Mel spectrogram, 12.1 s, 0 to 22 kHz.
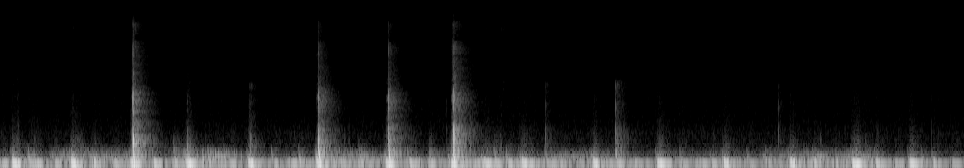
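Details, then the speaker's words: Adult's own heartbeat via Littmann CORE Bluetooth digital stethoscope, about two minutes after drinking espresso: steady, deep thumps about 77 a minute, felt as slightly stronger, rate little changed, occasional handling clicks. "Sounds like my heart's just beating a little bit stronger."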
